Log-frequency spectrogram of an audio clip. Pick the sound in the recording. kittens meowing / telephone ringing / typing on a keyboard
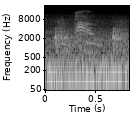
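kittens meowing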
